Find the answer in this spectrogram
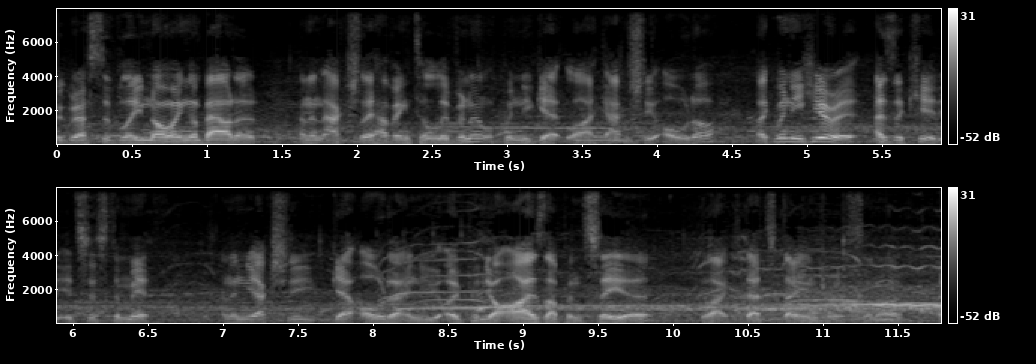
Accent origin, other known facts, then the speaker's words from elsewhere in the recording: South Gippsland, Victoria, Australia; we're from South Gippsland.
